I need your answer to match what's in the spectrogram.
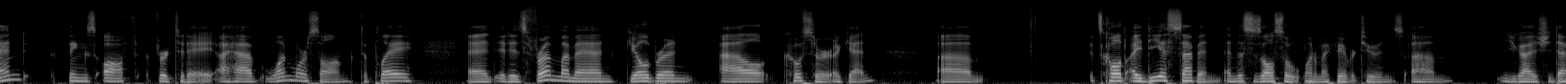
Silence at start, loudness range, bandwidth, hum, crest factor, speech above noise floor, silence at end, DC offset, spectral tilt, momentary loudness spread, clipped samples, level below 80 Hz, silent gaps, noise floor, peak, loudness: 0 s; 4 LU; 16 kHz; none; 18 dB; 31 dB; 0 s; under 0.1%; -5.5 dB/octave; 11 LU; under 0.1%; -52 dBFS; none; -62 dBFS; -14 dBFS; -32 LUFS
